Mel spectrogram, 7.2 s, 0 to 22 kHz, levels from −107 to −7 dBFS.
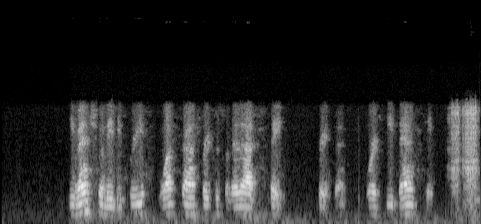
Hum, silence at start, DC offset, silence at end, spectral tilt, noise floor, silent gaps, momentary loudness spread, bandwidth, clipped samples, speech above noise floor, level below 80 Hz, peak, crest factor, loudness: none; 1.05 s; under 0.1%; 0 s; -8 dB/octave; -82 dBFS; none; 18 LU; 4.3 kHz; under 0.1%; 53 dB; -68 dBFS; -8 dBFS; 22 dB; -29 LUFS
